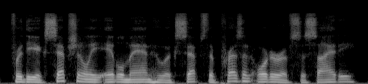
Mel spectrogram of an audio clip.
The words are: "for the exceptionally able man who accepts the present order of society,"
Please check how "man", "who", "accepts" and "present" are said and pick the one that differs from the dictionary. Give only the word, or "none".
none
